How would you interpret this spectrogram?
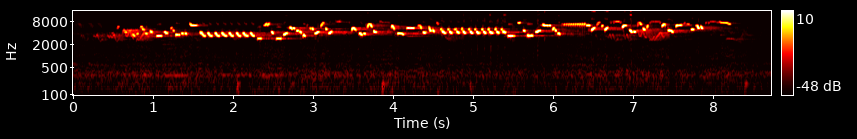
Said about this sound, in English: Let's let everybody listen to this beautiful flute-like sound of the winter wren.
